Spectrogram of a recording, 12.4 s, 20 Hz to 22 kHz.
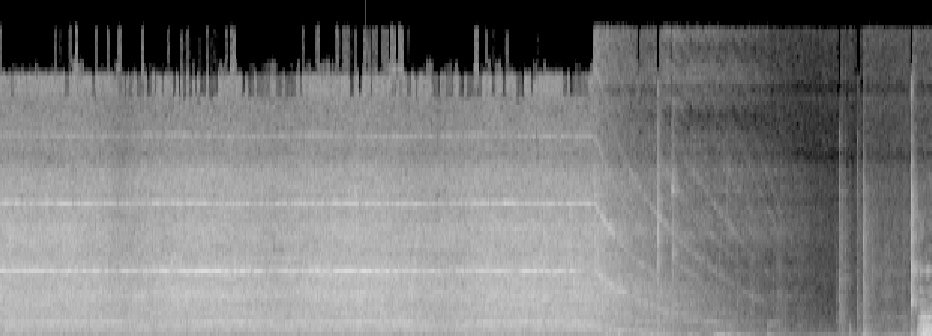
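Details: Dyson DC15 'The Ball' HEPA vacuum motor after replacing carbon brushes, test run: steady even high-pitched whine, no rattle or surging, winds down smoothly at switch-off; normal running.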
